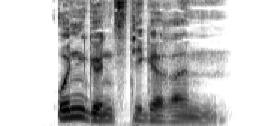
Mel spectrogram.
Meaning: strong dative masculine/neuter singular comparative degree of ungünstig
- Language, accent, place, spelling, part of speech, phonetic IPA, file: German, Germany, Berlin, ungünstigerem, adjective, [ˈʊnˌɡʏnstɪɡəʁəm], De-ungünstigerem.ogg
